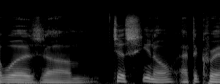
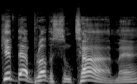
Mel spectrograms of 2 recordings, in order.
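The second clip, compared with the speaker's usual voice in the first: put-on booming, very loud, high-pitched Nigerian accent; 6 semitones higher, 16 dB louder than usual. Retelling what David said on the phone, imitating David, Nigerian accent. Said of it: "with a Nigerian accent".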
